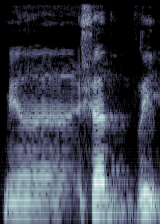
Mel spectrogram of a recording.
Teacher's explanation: syarri itu dibaca tipis karena di kasroh, di tasdid kan, maka hukumnya ikut ro yang kedua.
